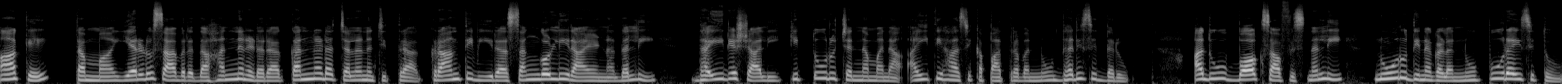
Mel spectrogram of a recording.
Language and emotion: Kannada, neutral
